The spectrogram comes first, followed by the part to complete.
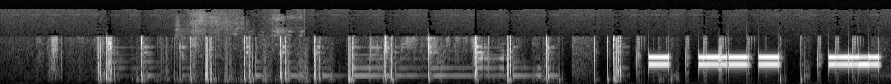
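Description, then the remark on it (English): A rapid series of sharp, loud clanks and knocks with a lingering metallic ring as a pan and a phone are banged together like cymbals, then a burst of phone keypad beeps as the banging continues. No one speaks. “Yeah, but instead of two pans together, use one pan and the phone and bang those together.”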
